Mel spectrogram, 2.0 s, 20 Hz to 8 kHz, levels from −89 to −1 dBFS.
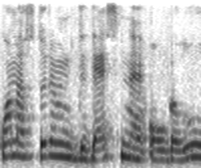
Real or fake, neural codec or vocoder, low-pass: real; none; 7.2 kHz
